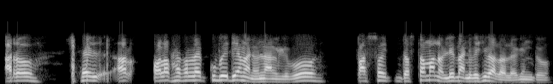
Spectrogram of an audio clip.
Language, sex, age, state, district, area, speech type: Assamese, male, 45-60, Assam, Darrang, rural, conversation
